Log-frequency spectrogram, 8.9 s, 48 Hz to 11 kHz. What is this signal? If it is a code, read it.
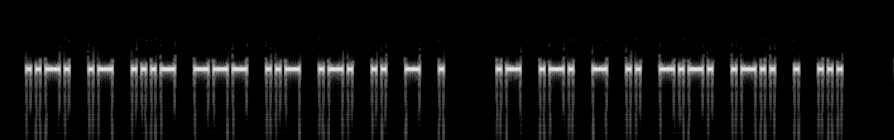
Morse code, heard as a keyed tone, about 25 wpm, 750 Hz. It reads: FAVOURITE ARTICLES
